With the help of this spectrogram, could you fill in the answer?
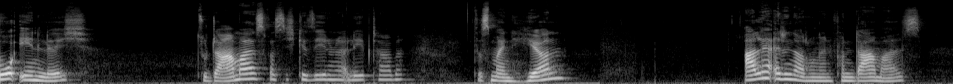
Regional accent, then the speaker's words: Lithuania; ich bin in Litauen aufgewachsen. Ich bin auch dort geboren und habe mich mein ganzes Leben dort fremd gefühlt.

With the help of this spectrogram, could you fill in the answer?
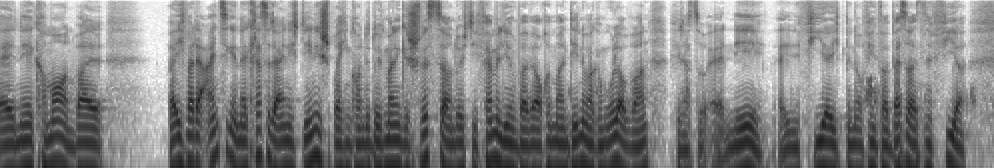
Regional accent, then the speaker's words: Friedrichstadt, Schleswig-Holstein, Germany; ich bin ja da oben im Norden aufgewachsen.

